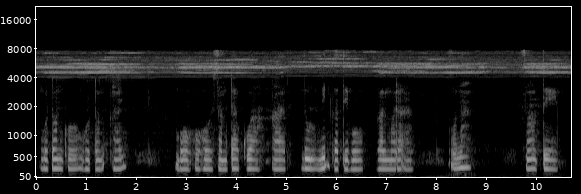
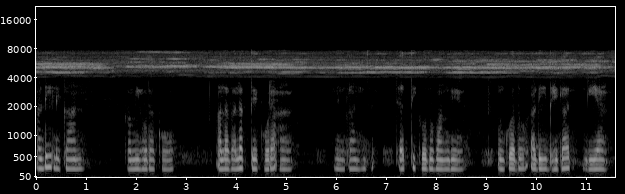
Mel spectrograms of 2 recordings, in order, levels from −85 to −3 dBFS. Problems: none marked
